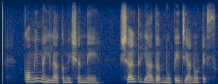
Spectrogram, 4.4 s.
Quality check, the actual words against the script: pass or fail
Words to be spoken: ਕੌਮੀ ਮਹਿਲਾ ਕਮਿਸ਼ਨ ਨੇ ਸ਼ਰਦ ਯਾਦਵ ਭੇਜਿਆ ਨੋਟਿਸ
fail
